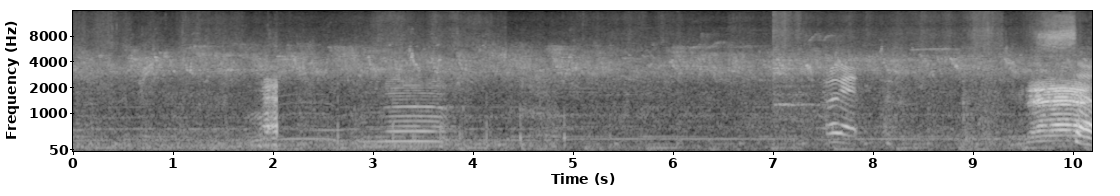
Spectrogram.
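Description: Sheep bleating in a pen of ewes and young lambs: a few separate bleats, one wavering call about two thirds of the way in, and louder calls near the end.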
